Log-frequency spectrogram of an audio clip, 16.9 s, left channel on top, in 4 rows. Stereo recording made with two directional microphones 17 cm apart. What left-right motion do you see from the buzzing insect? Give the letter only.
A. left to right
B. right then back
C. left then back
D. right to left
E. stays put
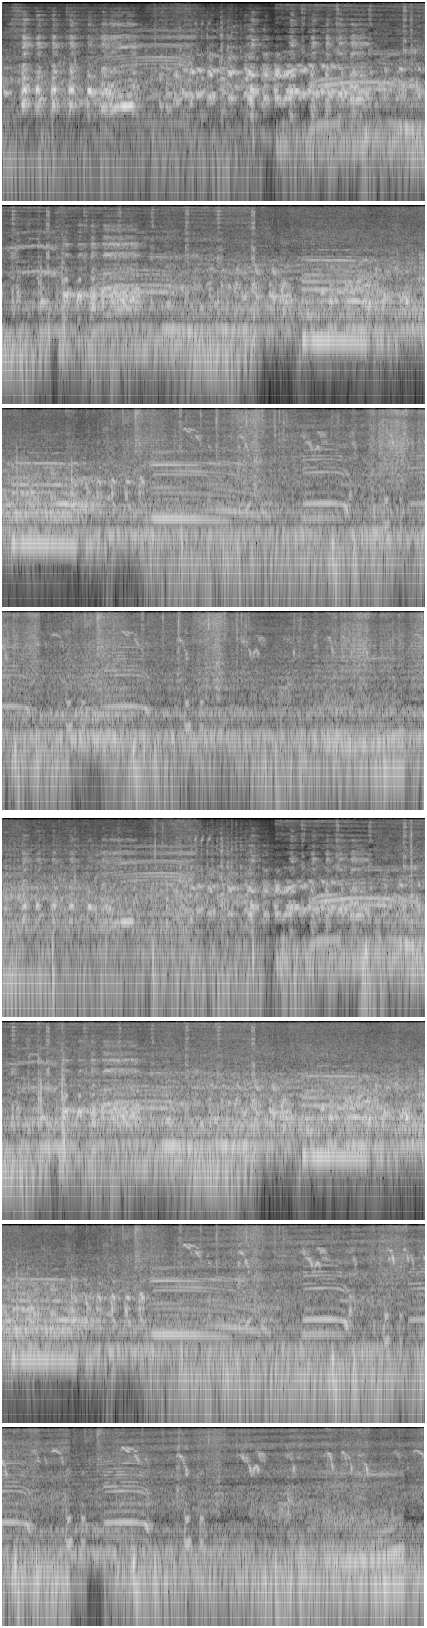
D.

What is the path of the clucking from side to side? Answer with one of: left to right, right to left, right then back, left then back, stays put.
left to right.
